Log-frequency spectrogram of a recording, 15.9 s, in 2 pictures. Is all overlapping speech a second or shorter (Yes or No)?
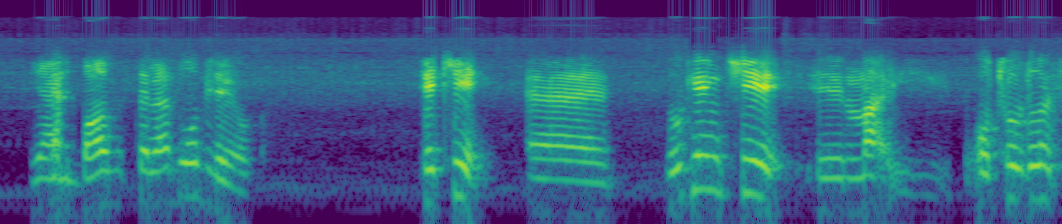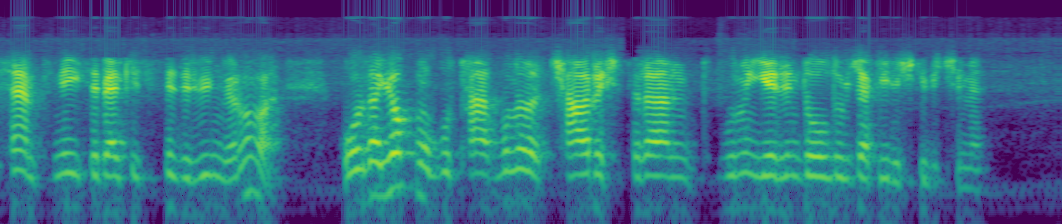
Yes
